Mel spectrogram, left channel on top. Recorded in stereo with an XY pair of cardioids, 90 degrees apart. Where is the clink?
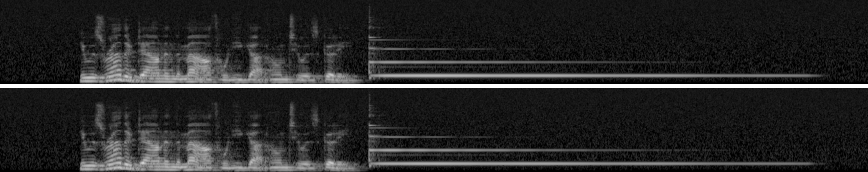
5° left, 5 m.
